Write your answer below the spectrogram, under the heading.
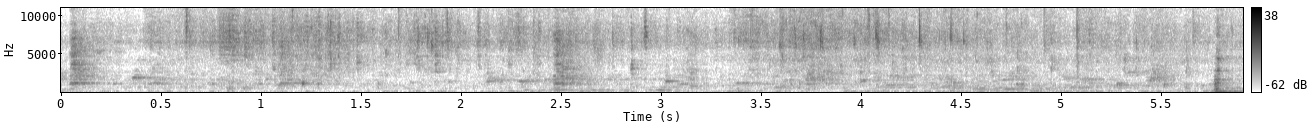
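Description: Breadcrumb-coated chicken drumsticks deep-frying in hot oil in a wok: a steady crackling sizzle of fine pops, with a single knock near the end.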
